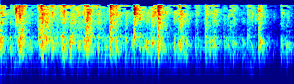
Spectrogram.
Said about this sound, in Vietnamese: Rồi, giỏi, cho đàn pháo tay lớn.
